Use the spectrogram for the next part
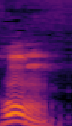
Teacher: Ha baris dhamma bunyi hu, bukan bunyi ho.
